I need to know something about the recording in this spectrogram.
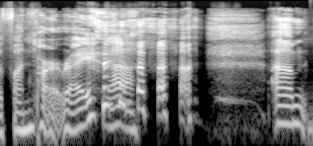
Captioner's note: laughs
